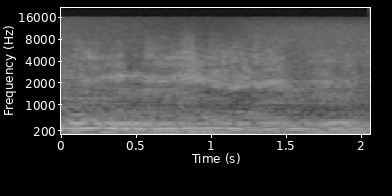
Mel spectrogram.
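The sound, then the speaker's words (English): A speedboat engine buzzes steadily as the boat comes down a canal, a loud continuous motor drone with a strong low hum and a rough, slightly wavering rasp above it. No voices. “But just as Harry was contemplating his next move, he heard a buzzing noise coming from further down the canal.”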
